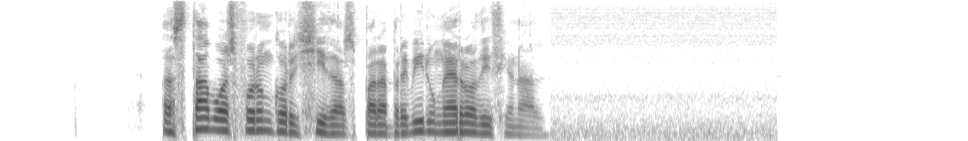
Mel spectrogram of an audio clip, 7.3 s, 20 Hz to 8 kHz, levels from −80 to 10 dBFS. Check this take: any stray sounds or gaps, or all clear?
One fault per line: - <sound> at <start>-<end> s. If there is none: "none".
none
